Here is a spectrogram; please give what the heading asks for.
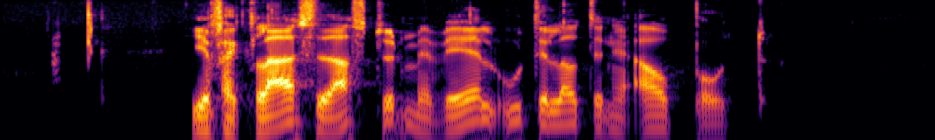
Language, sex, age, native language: Icelandic, male, 30-39, Icelandic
